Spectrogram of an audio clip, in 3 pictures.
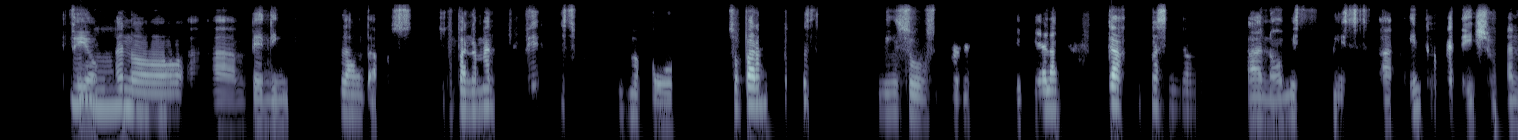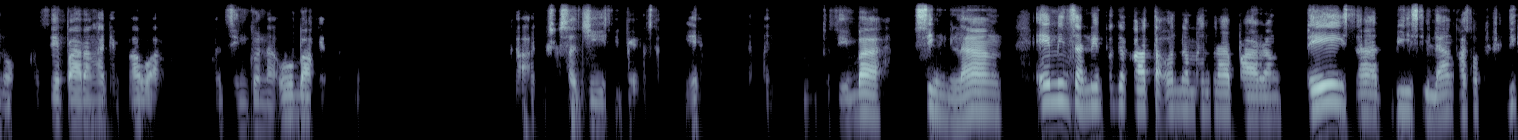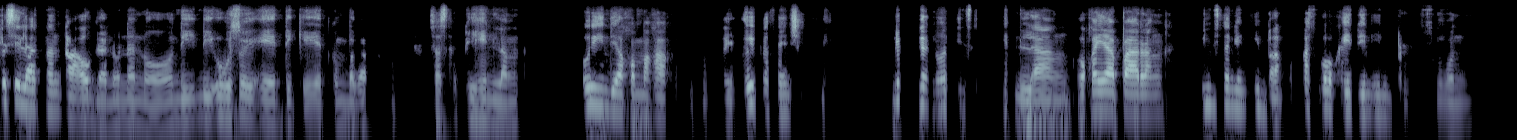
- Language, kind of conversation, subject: Filipino, advice, Paano ko mapoprotektahan ang personal kong oras mula sa iba?
- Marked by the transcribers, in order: unintelligible speech; other background noise; unintelligible speech; unintelligible speech; unintelligible speech; unintelligible speech; unintelligible speech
